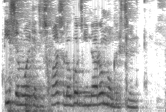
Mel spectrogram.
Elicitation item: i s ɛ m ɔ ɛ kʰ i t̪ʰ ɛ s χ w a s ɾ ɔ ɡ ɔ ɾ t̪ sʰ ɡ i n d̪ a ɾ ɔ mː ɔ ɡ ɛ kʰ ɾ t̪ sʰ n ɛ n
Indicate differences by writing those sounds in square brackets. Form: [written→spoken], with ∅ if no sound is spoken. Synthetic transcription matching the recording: i s ɛ m ɔ ɛ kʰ [i→ɛ] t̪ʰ [ɛ→i] s χ w a s ɾ ɔ ɡ ɔ ɾ t̪ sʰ ɡ i n d̪ a ɾ ɔ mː ɔ ɡ ɛ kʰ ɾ t̪ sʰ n ɛ n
